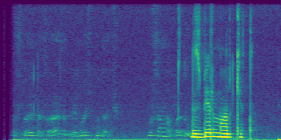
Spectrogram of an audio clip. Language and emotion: Russian, neutral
